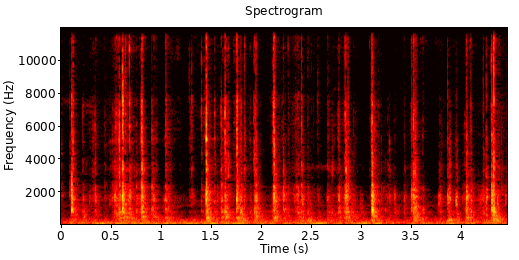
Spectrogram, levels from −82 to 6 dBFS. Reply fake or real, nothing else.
real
